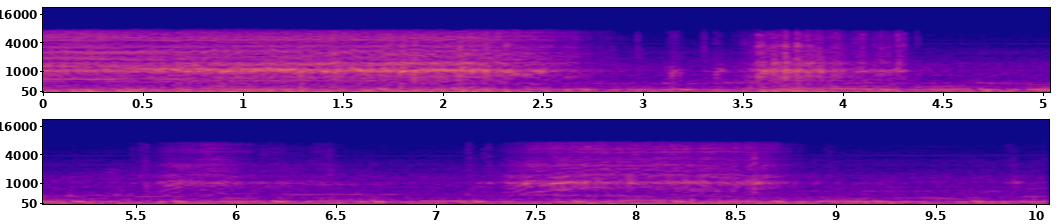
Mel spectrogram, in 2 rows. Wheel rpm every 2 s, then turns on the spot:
160, 50, 10, 30, 30.
2-4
